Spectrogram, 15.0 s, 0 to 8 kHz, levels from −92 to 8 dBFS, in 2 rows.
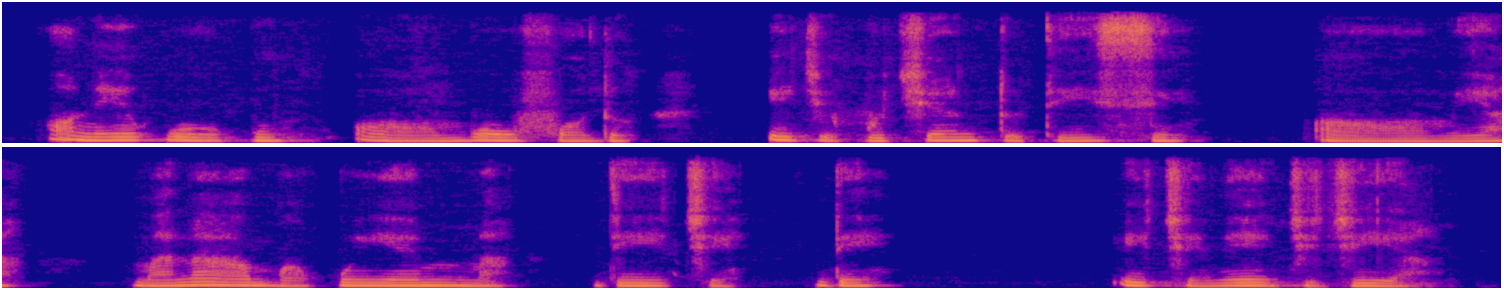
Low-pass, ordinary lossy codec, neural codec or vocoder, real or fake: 7.2 kHz; AAC, 48 kbps; none; real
